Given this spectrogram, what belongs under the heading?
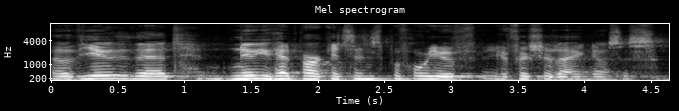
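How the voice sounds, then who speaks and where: The man's pitch is high and his intonation is monotone and flat. Audible room echo surrounds him. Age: 60s. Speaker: speaker living with Parkinson's. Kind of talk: personal talk to an audience. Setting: stage with audience. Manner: halting.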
